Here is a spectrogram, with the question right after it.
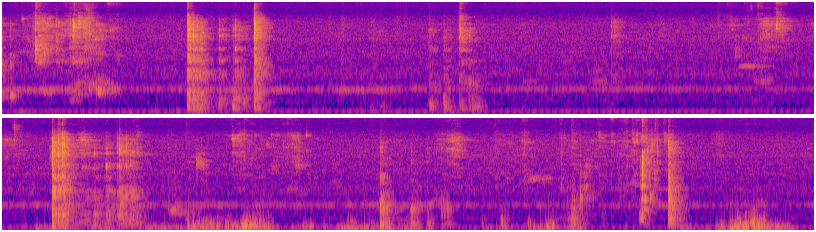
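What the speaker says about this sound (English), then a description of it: "let me rinse all the containers" Containers being rinsed with water while making bleach, with quiet drips and clinks at first, then louder splashing, sloshing and handling noises in irregular bursts, all close by and without voices.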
